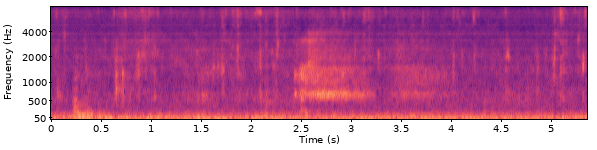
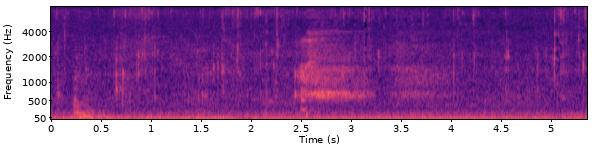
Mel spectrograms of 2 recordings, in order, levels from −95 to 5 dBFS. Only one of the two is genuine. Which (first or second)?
second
